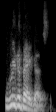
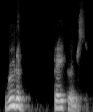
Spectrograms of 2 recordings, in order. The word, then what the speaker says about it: rutabaga: Rutabagas. Rutabakers. No, I call them rutabagas. Did I say it right? That's how it's pronounced. Rutabaga.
